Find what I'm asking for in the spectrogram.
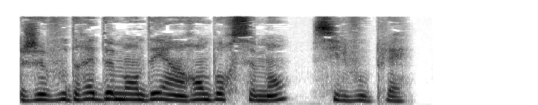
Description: Durante a aula de áudio, você escutará um diálogo entre um cliente e um atendente, absorvendo vocabulário útil e construções essenciais para se comunicar com clareza.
